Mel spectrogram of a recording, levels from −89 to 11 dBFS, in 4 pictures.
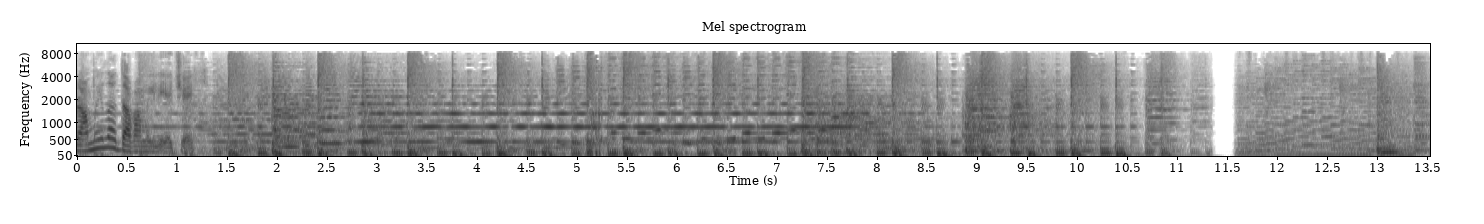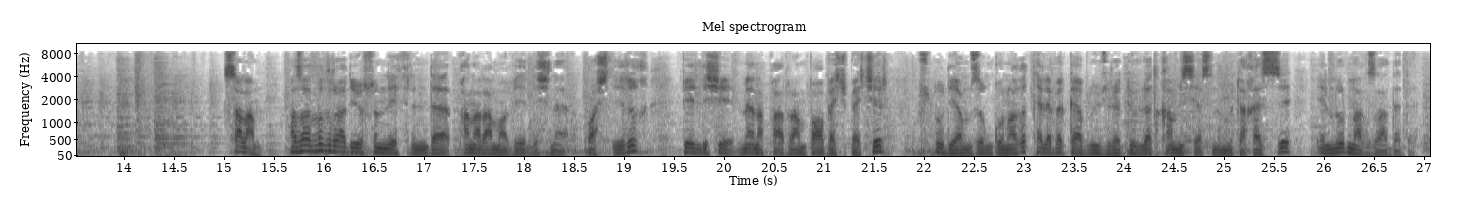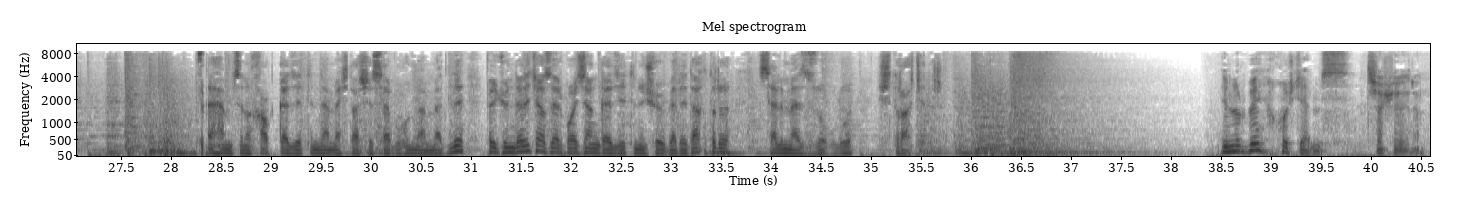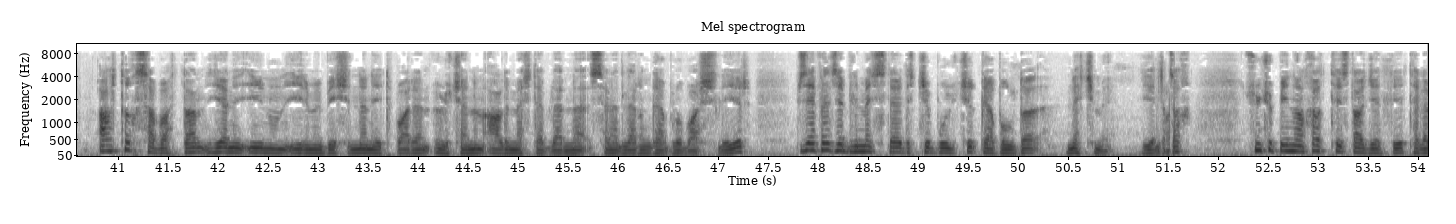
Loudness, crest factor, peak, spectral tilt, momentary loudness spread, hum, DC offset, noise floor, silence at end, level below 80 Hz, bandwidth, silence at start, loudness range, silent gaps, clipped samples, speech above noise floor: -18 LUFS; 16 dB; -2 dBFS; -4.5 dB/octave; 9 LU; none; under 0.1%; -46 dBFS; 0 s; -34 dBFS; 8.8 kHz; 0 s; 6 LU; none; under 0.1%; 28 dB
